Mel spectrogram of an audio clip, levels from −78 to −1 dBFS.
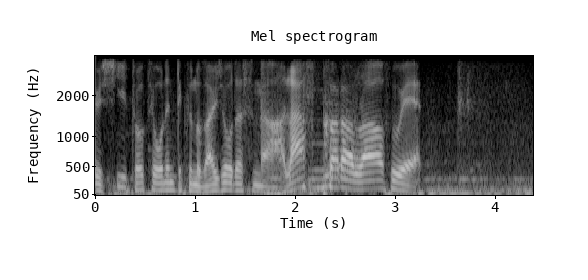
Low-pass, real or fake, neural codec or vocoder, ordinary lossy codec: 3.6 kHz; fake; codec, 16 kHz, 1 kbps, X-Codec, HuBERT features, trained on balanced general audio; none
